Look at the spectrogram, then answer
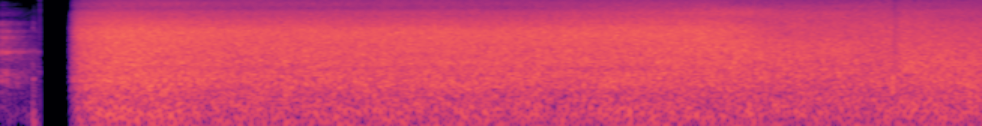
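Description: A whitewater river near Kebnekaise, Sweden rushes in a dense, steady roar, loud and close, after a brief quieter moment at the start.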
